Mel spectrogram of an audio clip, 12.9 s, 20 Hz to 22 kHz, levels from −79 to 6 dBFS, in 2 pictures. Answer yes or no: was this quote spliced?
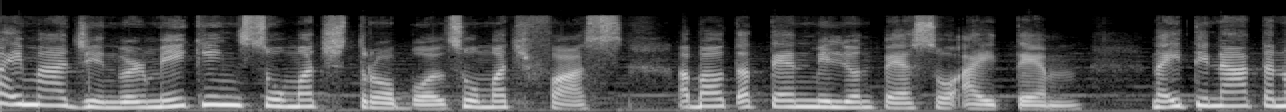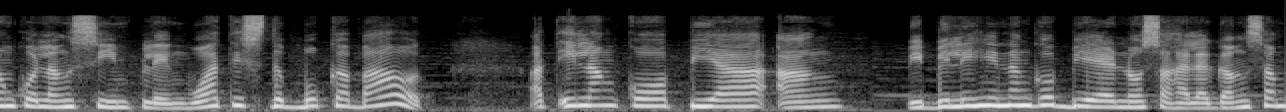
no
